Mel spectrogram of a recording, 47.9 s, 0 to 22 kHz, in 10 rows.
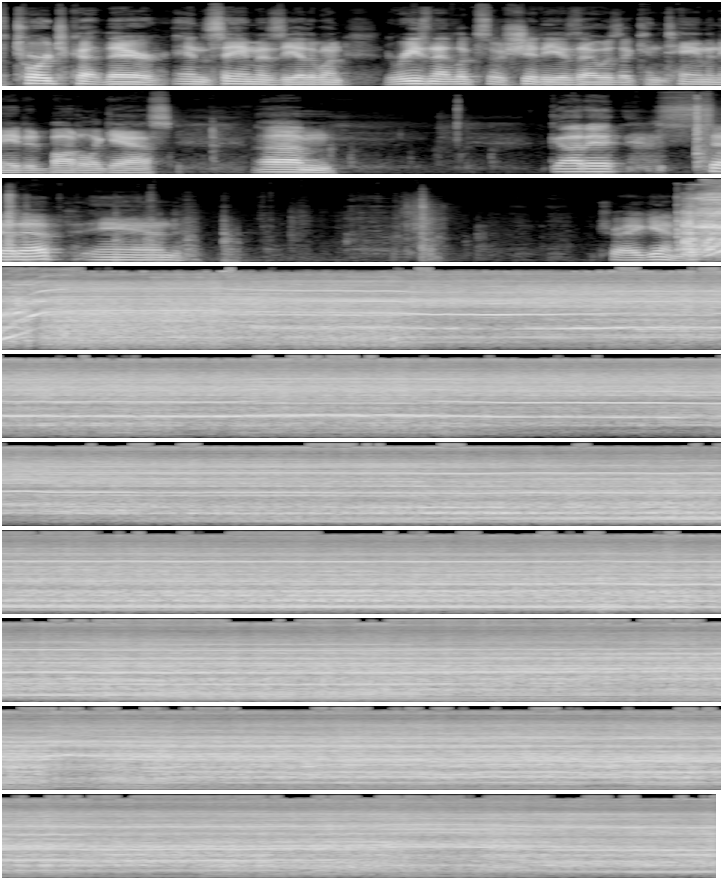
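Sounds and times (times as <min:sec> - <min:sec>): circular saw cutting steel: 0:14.1 - 0:47.9.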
